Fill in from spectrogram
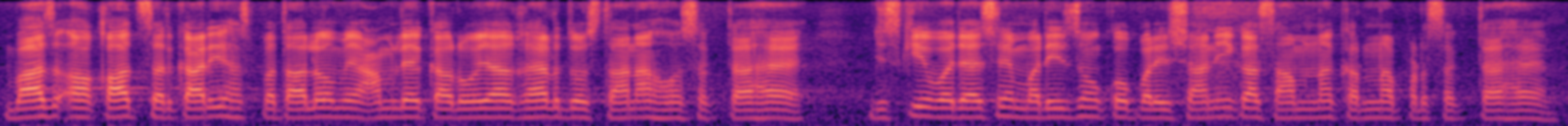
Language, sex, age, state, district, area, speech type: Urdu, male, 18-30, Uttar Pradesh, Saharanpur, urban, spontaneous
